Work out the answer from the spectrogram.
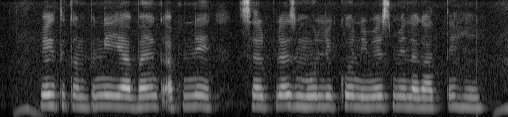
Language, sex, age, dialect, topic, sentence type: Hindi, female, 18-24, Kanauji Braj Bhasha, banking, statement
